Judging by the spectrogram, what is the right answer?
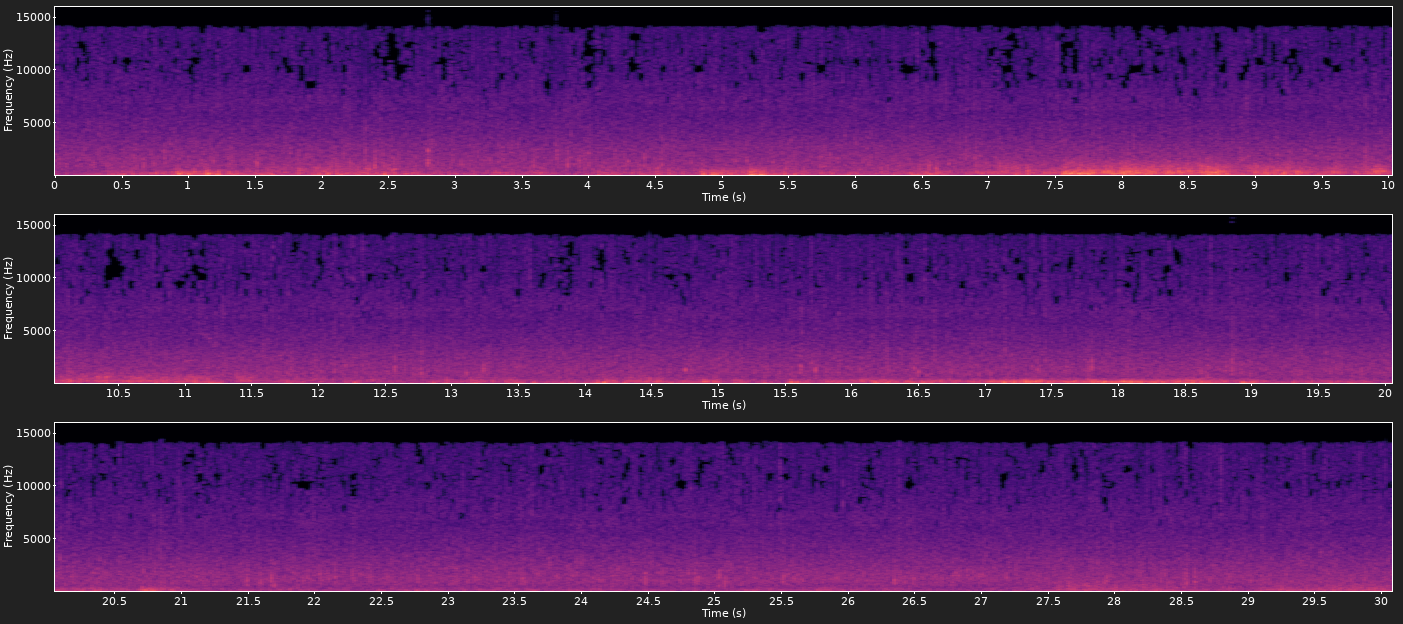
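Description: Steady rain with thunder rumbling over it; the loudest roll of thunder comes about eight seconds in, a second swells up around seventeen seconds, and the last third is rain alone.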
